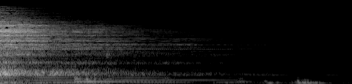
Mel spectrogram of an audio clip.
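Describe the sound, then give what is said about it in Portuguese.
A single cymbal crash rings out loud, its bright shimmering wash slowly fading over a couple of seconds, followed by a few faint low thumps. “E já que nós temos um prato aqui, eu vou permitir que vocês entendam um pouco mais o que Paulo está dizendo.”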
